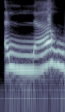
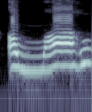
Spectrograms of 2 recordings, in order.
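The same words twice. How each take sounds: First: अल्लाहु with a light, thin laa; wrong thin Allah. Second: Slow अल्लाहु with a dark, rounded laa; full-mouth Allah. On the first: Teacher demonstrates the wrong way, thin अल्लाहु. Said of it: "इस तरह गलत है". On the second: Teacher models the rule for learners, heavy अल्लाहु. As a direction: thicken and lengthen the L of अल्लाहु. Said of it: "पुर पढ़ा जाएगा". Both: Shown as a demonstration.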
